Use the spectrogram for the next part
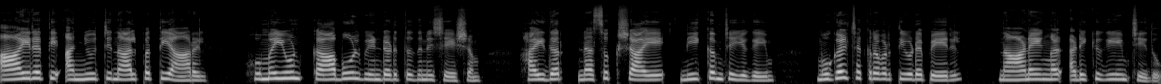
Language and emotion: Malayalam, neutral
